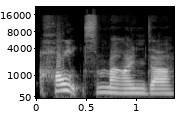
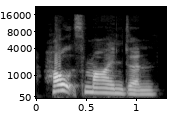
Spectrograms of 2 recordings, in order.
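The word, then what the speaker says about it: Holzminden: Oh no, Holtzminder she was in. No, say it properly. Holtzminden.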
